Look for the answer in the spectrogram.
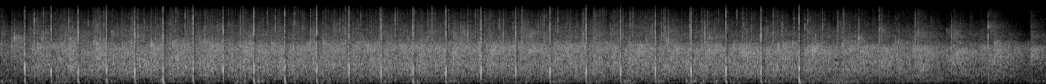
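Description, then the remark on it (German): An audience applauds steadily for about ten seconds, a dense crackle of many hands clapping, holding an even loudness before easing slightly at the end. “Und ich finde, jetzt nicht für mich, sondern wirklich für die ganze Mannschaft, die sich da drin geleitet hat, jedes Mal, finde ich, äh, könnten wir mal einen Applaus spendieren.”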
